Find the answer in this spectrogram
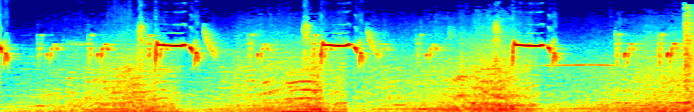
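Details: Prinia song for drawing prinias into singing: crisp chirps and a short, level, high whistle recur about every one and a half seconds, with a steady lower whistle and distant background noise.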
